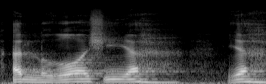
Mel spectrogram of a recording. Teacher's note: diakhiri dengan tak marbutah yang kalau kita waqaf maka menjadi huruf ha sukun. Al-Ghasyiyah ya, seperti itu ya, jadi ha.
